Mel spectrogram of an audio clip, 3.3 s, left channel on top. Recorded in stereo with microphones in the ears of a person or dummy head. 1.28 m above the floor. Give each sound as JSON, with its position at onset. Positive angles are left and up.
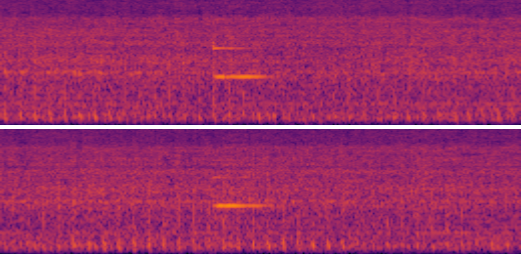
{"t": 1.3, "sound": "a piano", "side_deg": 50, "distance_m": 6.0}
